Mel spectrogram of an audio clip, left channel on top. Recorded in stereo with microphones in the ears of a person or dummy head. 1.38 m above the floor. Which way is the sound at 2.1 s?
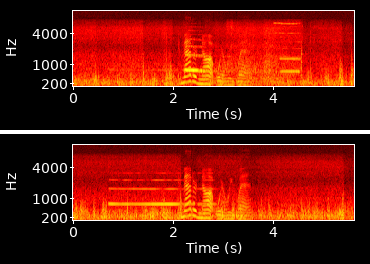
Centre (ahead or behind).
